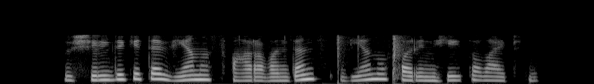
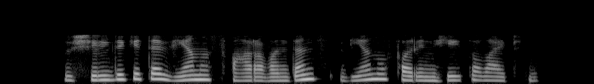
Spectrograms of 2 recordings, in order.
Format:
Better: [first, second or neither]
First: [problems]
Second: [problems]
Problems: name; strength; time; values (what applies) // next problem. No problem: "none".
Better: second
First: background sound (Crack); 20 dB below the speech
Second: none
